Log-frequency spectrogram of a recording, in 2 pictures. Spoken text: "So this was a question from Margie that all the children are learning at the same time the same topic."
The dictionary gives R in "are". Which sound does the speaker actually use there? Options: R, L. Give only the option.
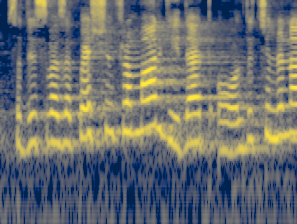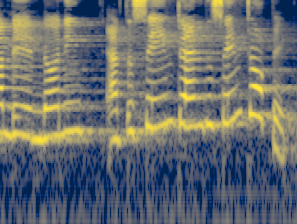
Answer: L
